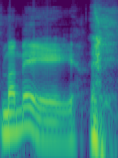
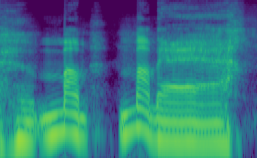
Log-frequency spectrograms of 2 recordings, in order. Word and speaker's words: Mamet: you'll find it's pronounced Mamé. Yeah, Mamet. I'm going to pronounce it Mamet just because it rhymes with damn it, and that's enough for me.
